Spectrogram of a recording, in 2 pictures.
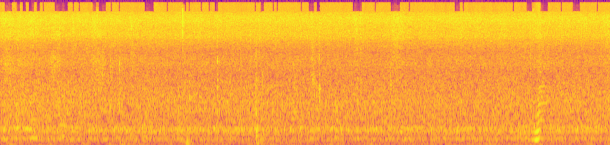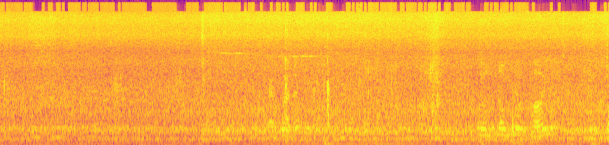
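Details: Continuous humming of a honey bee colony while its hive is opened for honey harvesting. The even drone swells slightly in the last few seconds, with scattered faint taps and knocks.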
